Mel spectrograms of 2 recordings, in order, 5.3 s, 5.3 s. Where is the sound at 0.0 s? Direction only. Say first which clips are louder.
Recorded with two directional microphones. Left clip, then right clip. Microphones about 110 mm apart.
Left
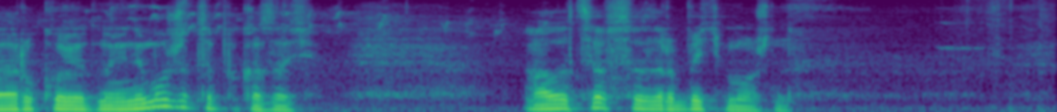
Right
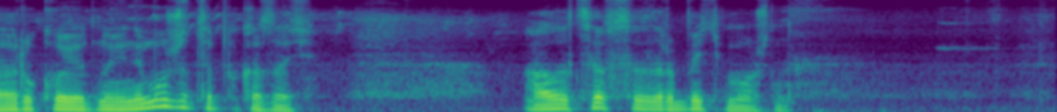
Right 4 dB; 50° right (ahead or behind).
